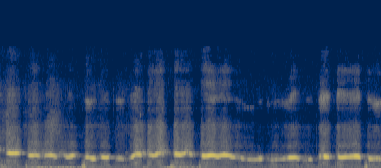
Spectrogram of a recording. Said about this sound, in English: Anyway, so... for me, I don't think everybody can whistle. Maybe you can learn it.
